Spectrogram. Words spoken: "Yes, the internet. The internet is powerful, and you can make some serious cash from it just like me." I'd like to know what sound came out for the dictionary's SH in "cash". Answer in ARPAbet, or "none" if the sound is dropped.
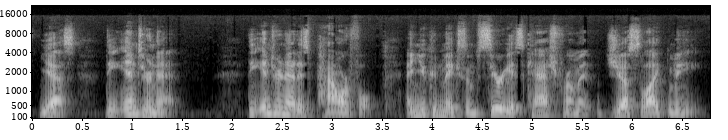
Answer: SH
